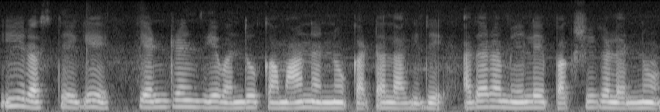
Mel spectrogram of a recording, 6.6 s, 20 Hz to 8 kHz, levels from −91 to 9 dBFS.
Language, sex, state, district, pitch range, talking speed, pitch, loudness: Kannada, female, Karnataka, Chamarajanagar, 145-160 Hz, 100 wpm, 150 Hz, -16 LUFS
